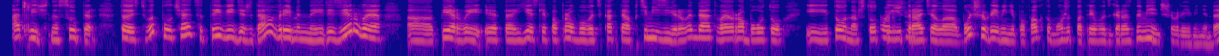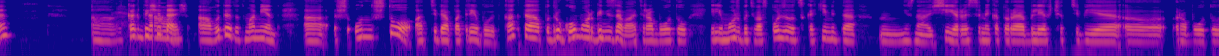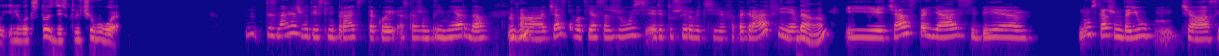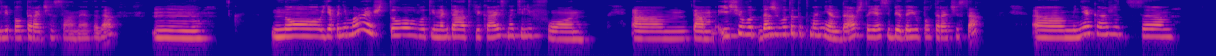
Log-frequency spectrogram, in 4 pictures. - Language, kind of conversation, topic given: Russian, advice, Как найти время для хобби при очень плотном рабочем графике?
- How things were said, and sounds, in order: none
